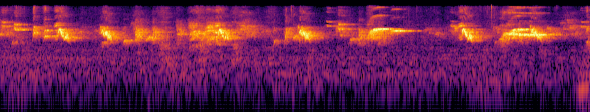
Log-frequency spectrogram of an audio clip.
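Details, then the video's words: European goldfinch of a mutant colour form, agitated, gives bright tinkling twitter phrases roughly once a second, each a sharp chirp cluster with buzzy overtones. "شاهد حسون طفرة هائج"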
